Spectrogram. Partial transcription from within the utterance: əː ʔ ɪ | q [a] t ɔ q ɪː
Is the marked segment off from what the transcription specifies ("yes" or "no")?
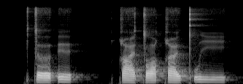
yes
